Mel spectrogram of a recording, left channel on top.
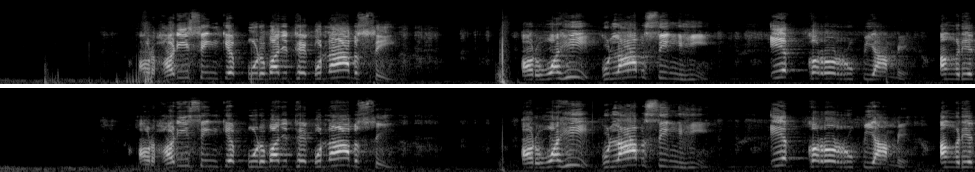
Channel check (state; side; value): normal; both; correlation 0.41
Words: और हरि सिंह के पूर्वज थे गुलाब सिंह, और वही गुलाब सिंह ही 1 करोड़ रुपया में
